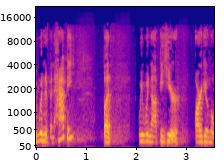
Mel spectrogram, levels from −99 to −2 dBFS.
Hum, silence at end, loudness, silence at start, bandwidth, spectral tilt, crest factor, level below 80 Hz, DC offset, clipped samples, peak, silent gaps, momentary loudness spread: none; 0 s; -20 LUFS; 0 s; 13 kHz; -5.5 dB/octave; 18 dB; -56 dBFS; under 0.1%; under 0.1%; -2 dBFS; none; 7 LU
